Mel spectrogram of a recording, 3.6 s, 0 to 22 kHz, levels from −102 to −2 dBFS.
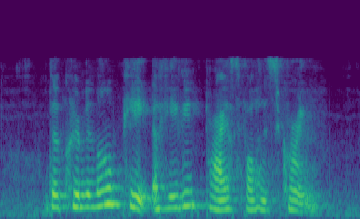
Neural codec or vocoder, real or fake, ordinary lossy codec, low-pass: codec, 24 kHz, 3 kbps, HILCodec; fake; MP3, 64 kbps; 7.2 kHz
